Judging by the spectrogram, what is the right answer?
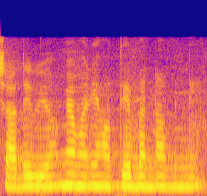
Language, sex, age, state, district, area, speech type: Hindi, female, 18-30, Madhya Pradesh, Ujjain, rural, spontaneous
